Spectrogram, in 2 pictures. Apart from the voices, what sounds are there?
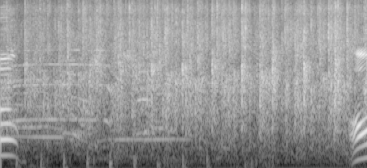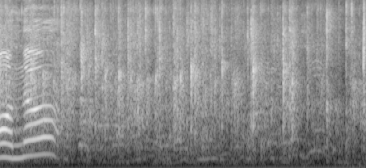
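audience applause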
